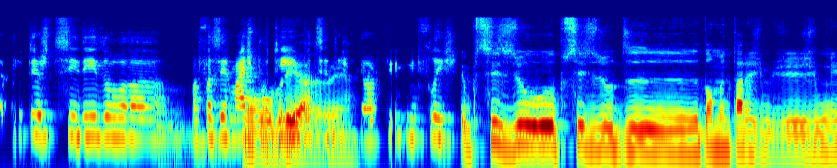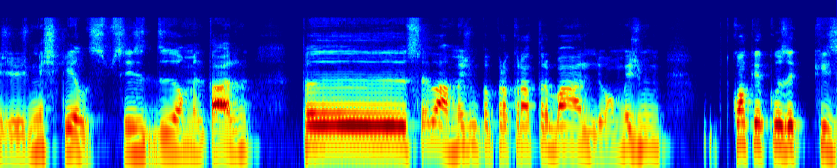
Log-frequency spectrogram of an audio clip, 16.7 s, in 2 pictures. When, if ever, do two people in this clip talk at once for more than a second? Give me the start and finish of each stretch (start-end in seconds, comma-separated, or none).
2.4-3.6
